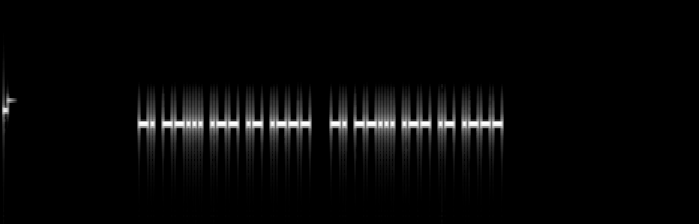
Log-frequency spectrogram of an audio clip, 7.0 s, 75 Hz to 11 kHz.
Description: Morse code, heard as a keyed tone, about 40 wpm, 700 Hz. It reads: N7WAJ N7WAJ
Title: USA Call Signs Repeated 2x 40wpm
